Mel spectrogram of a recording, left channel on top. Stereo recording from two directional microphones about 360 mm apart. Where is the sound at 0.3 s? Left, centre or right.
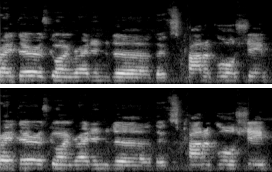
Left.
